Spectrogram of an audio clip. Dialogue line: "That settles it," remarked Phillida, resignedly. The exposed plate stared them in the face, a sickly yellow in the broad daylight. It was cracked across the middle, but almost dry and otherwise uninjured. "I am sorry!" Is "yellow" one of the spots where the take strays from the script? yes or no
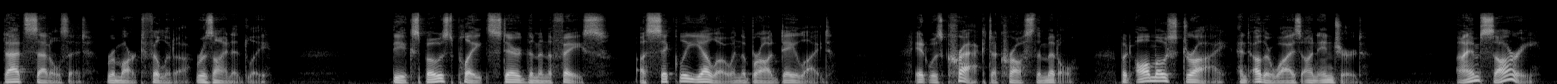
no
